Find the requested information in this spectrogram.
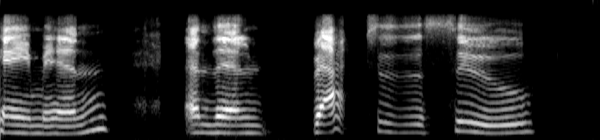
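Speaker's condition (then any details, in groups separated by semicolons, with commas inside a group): Multiple sclerosis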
